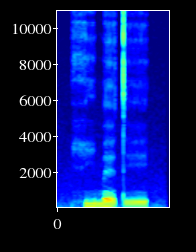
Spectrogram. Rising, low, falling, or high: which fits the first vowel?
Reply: high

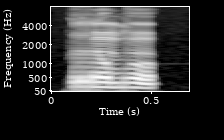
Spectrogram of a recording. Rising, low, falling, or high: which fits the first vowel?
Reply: low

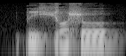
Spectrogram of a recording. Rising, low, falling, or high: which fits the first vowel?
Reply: low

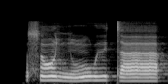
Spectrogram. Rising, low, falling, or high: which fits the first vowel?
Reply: high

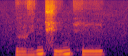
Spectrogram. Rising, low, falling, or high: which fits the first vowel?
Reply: rising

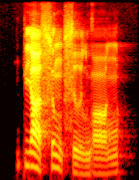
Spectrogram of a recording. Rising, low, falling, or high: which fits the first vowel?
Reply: falling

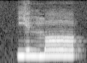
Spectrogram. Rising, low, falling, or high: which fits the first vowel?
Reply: high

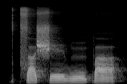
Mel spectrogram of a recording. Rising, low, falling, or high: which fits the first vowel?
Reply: low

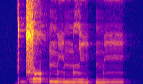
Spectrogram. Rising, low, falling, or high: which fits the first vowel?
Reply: high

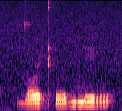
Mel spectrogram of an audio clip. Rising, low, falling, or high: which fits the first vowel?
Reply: low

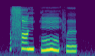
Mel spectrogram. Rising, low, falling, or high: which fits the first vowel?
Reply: high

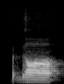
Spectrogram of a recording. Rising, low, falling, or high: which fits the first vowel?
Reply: low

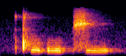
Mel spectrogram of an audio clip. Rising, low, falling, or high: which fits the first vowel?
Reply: low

